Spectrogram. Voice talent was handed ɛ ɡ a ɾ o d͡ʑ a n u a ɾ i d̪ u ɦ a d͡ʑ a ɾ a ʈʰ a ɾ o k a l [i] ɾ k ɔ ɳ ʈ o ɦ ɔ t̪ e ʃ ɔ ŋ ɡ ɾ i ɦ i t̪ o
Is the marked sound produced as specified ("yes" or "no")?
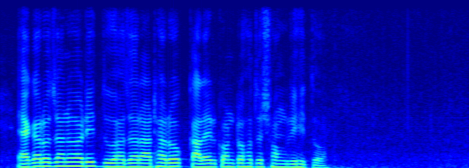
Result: no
